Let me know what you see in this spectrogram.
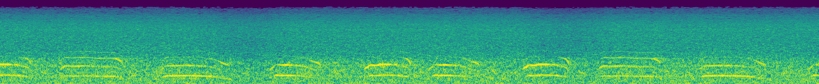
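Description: A bird hooting, short arched calls repeated about twice a second, some pitched a little higher than others, over a steady hiss of flowing river water.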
